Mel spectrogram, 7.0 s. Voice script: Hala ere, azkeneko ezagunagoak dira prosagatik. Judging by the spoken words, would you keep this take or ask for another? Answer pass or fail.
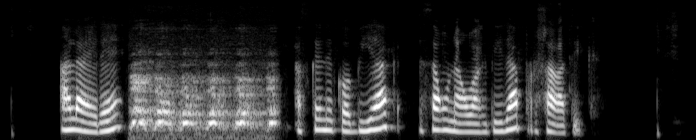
fail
